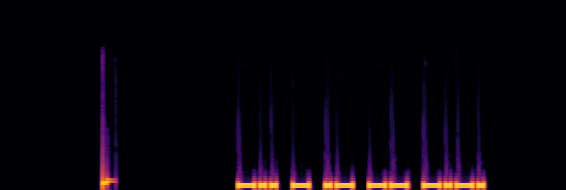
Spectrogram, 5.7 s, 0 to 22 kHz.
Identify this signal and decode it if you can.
Morse code, heard as a keyed tone, about 22 wpm, 700 Hz. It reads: DTAMC
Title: Code Groups - 5 Letters - 22wpm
